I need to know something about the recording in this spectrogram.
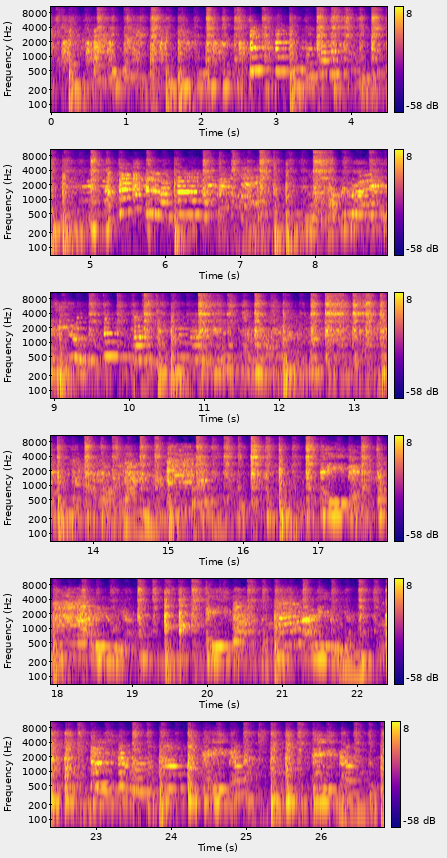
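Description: Live ska band playing: a steady beat of drums and percussion over a bass line, with a melodic lead line on top.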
